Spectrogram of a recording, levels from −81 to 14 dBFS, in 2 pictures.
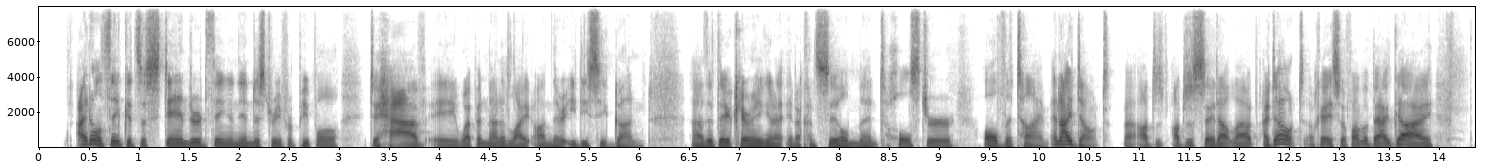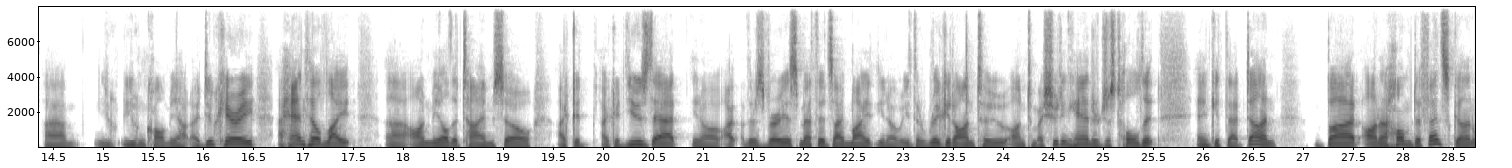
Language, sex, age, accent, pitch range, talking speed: English, male, 40-59, American, 140-165 Hz, 240 wpm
